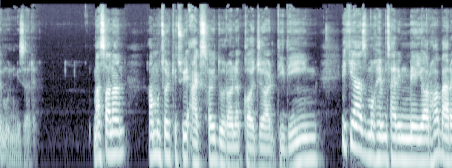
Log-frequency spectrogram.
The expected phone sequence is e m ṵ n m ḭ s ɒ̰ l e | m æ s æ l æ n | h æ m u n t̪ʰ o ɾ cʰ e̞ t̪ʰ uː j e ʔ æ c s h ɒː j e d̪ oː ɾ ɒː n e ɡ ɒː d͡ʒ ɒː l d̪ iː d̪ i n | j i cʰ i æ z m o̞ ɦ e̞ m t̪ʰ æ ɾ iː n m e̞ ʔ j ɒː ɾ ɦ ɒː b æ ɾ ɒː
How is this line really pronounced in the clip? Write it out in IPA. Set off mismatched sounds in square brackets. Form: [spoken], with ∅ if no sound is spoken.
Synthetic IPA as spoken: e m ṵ n m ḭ [z] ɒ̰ [ɾ] e | m æ s æ l æ n | h æ m u n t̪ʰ o ɾ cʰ e̞ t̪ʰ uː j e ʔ æ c s h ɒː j e d̪ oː ɾ ɒː n e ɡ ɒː d͡ʒ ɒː [ɾ] d̪ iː d̪ i [m] | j [e] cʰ i æ z m o̞ ɦ e̞ m t̪ʰ æ ɾ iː n m e̞ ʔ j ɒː ɾ ɦ ɒː b æ ɾ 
